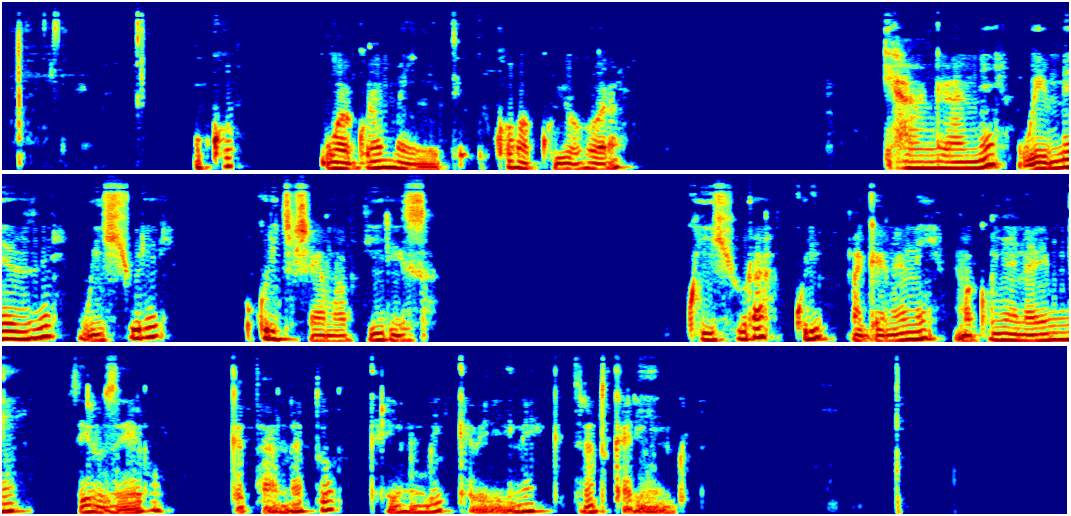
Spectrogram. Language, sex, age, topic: Kinyarwanda, male, 18-24, finance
